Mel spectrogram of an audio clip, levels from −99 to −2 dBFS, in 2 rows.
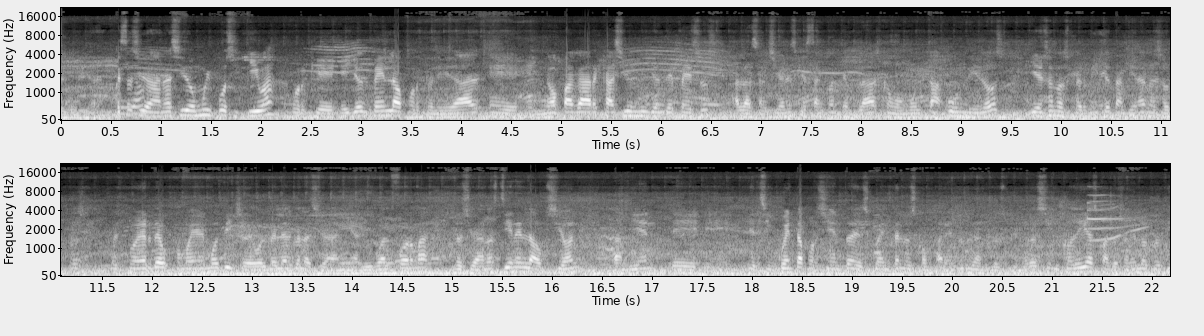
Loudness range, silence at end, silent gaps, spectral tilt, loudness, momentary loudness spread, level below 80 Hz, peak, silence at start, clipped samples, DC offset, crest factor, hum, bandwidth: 3 LU; 0 s; none; -8 dB/octave; -13 LUFS; 5 LU; -22 dBFS; 0 dBFS; 0 s; under 0.1%; 0.1%; 12 dB; none; 14.5 kHz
